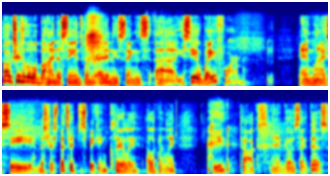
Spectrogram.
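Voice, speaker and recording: The speech moves at a fairly quick pace with vocal fry. Pitch varies in an ordinary way. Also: man, medium pitch for a man. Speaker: horror podcast co-host. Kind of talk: casual chat. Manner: fast; run-on, barely pausing for breath.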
